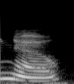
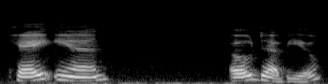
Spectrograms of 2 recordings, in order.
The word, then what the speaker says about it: know: no no this is a tricky word because it starts with a silent k k n o w do you know k-n-o-w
